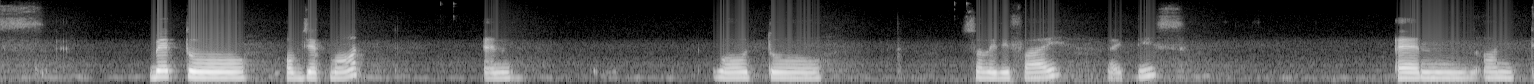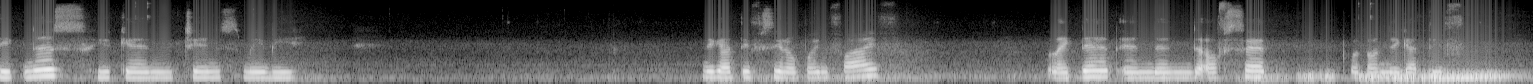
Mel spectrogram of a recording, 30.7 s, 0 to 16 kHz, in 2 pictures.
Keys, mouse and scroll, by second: 4.4-6.3 drag, 10.7-13.1 middle drag, 16.7-18.5 drag, 28.9-30.6 drag.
